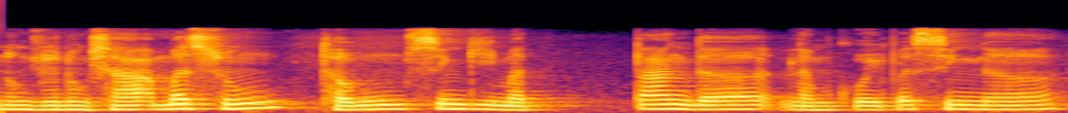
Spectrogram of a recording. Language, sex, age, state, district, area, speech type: Manipuri, male, 18-30, Manipur, Bishnupur, rural, spontaneous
